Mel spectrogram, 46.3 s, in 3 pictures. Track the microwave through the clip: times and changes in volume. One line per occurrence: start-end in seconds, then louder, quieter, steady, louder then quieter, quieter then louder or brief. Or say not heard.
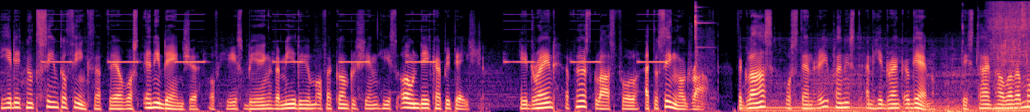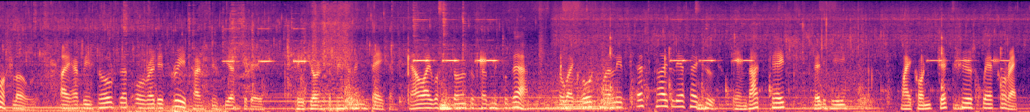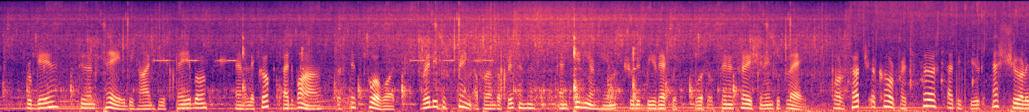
0.0-46.3 louder then quieter.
